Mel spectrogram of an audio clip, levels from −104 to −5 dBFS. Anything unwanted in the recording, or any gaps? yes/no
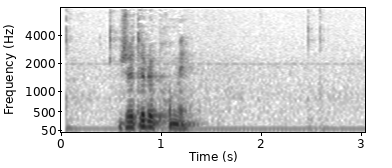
no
